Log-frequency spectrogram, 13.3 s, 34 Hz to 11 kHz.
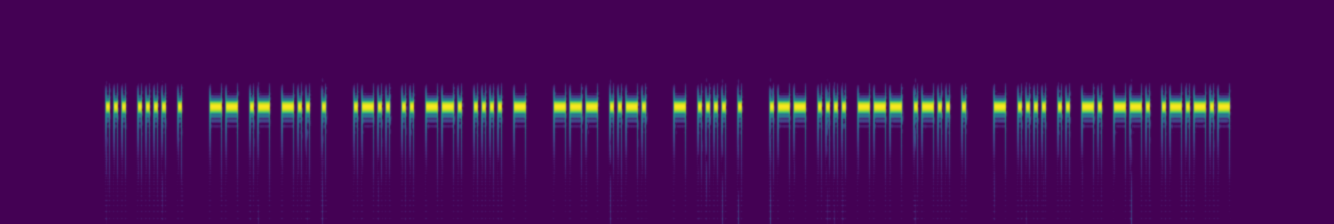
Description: Morse code, heard as a keyed tone, about 32 wpm, 700 Hz. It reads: SHE MADE LIGHT OF THE WHOLE THING.
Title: Sentences from Top 1000 Words - Review Part 1 - 30wpm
